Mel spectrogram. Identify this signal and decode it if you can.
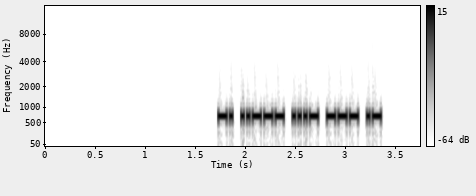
Morse code, heard as a keyed tone, about 42 wpm, 700 Hz. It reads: N2VOA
